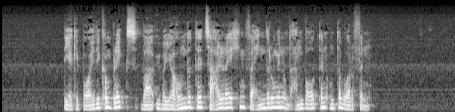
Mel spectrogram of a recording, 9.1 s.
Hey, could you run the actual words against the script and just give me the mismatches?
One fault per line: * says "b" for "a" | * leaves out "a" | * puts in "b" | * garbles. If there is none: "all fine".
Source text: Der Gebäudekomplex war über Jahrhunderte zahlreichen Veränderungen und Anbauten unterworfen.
all fine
